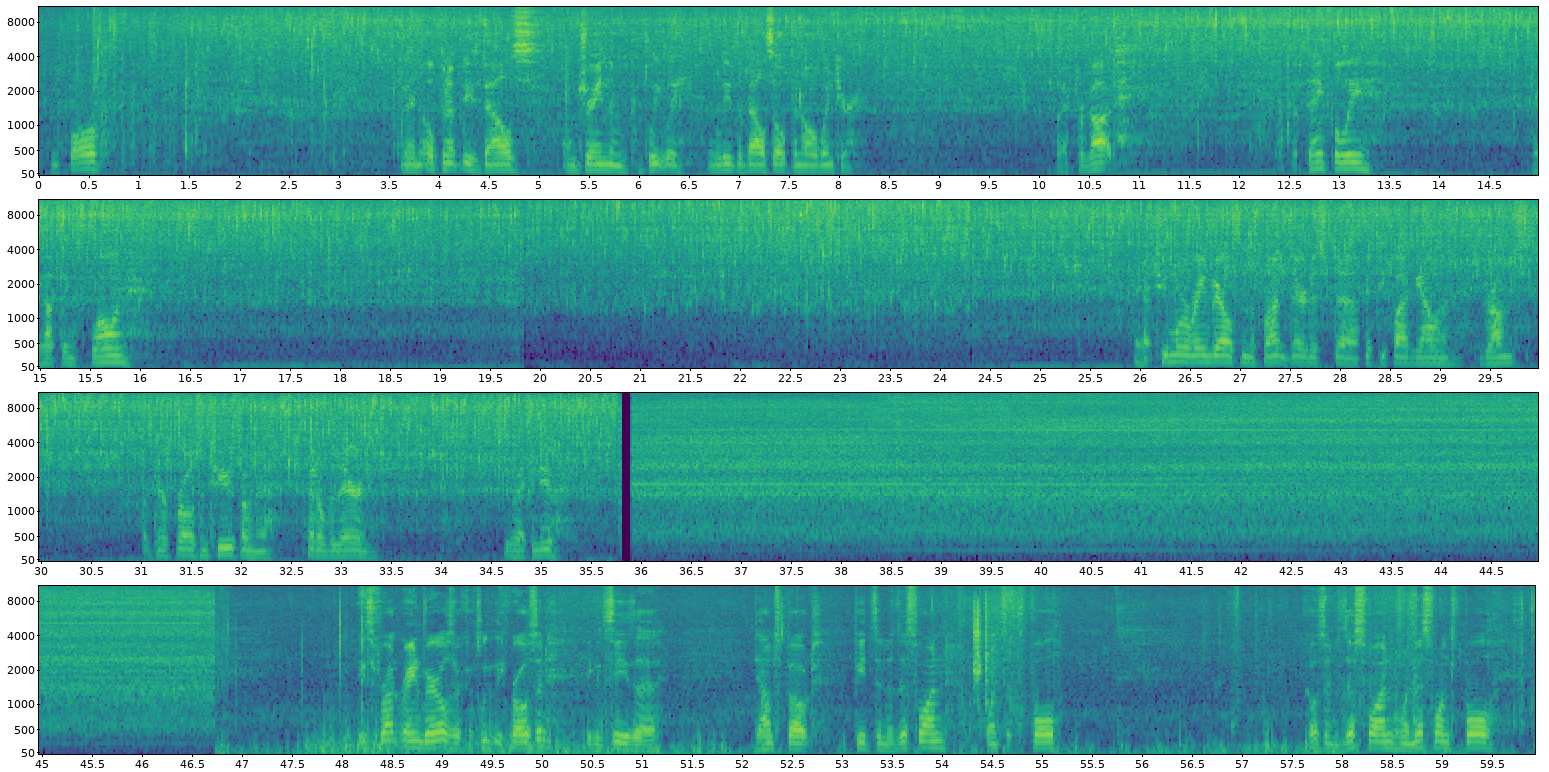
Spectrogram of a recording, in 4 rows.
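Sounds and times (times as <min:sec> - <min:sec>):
blow dryer running: 0:00.0 - 0:19.8, 0:23.2 - 0:47.1
water trickling from drain valve: 0:00.0 - 0:35.8.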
